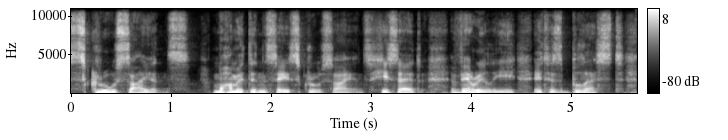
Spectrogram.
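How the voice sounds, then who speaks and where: On a very clean recording with a silent background, a man with a German accent speaks very slowly at a medium pitch. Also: lively intonation. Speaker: online commentator on religion. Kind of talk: video monologue commentary. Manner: sarcastic.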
